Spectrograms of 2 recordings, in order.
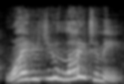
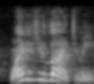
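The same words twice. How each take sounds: First: Much higher, louder outraged question; shrill furious repeat. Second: High, loud accusing question; angry demand. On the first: Sitter repeating her demand to the boy, furious high. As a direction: push it even higher, livid. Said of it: "she asks again". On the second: Sitter enraged by the boy's confession, angry demand. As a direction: demand an answer, outraged. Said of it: "she demands". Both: A narrator's reading.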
